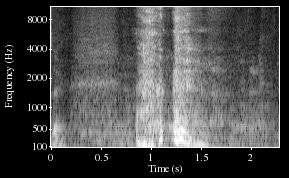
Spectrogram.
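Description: A man clearing his throat once, about a second in: a short rough rasp followed by a brief voiced sound falling in pitch.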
